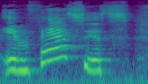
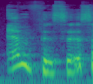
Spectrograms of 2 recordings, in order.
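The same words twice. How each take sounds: First: Emphasis said as em-FASS-is, second syllable stressed; misplaced stress in emphasis. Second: Said in the usual way. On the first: Shown as a demonstration. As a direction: jokingly shift the stress in emphasis onto the middle syllable. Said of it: "You put the wrong emphasis". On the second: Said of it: "I was gonna say emphasis".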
